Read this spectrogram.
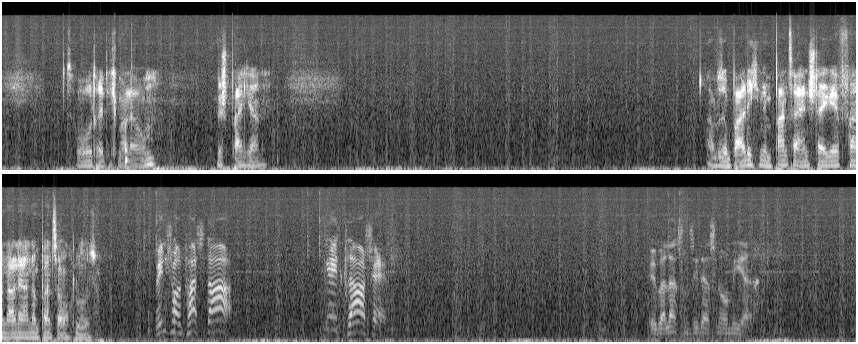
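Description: A young man talks casually into a microphone, in short bursts.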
